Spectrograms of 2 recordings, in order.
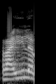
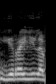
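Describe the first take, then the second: First: The word starts directly with the R sound. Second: The word starts with an added i vowel. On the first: The speaker calls it right. "ரயில் அப்படின்னு தான் வாசிச்சோம்" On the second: The speaker calls it wrong. "இரயில் அப்படின்னு வாசிக்கல"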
